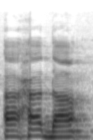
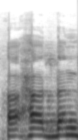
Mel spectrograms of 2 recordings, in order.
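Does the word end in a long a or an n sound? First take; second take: long a; n sound. First: The word ends with a long a vowel. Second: The word ends with an -an sound. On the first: The reader stops on this word. "बल्कि अहदा" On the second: The reading continues past this word. "अहदन पर कोई बंदा रुकना चाहे तो उसको अहदन नहीं पड़ेगा"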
